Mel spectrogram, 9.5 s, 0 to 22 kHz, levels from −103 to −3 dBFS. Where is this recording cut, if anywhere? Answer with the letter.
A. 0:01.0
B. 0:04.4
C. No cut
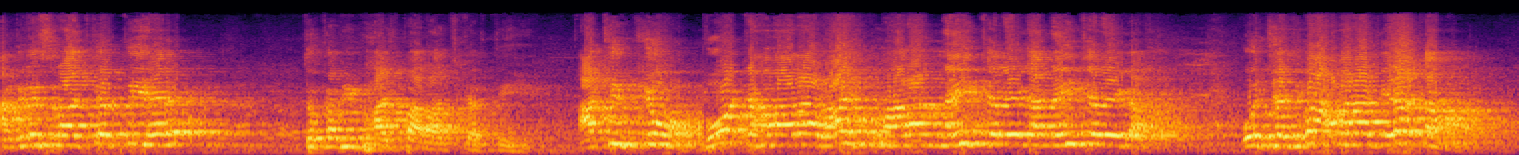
B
